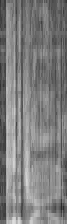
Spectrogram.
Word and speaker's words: Quidachay: Did I pronounce that right? Yeah. Quidachay. That's got a nice ring to it, doesn't it? Quidachay.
